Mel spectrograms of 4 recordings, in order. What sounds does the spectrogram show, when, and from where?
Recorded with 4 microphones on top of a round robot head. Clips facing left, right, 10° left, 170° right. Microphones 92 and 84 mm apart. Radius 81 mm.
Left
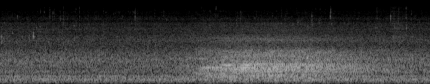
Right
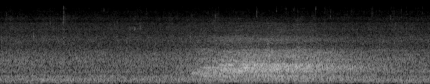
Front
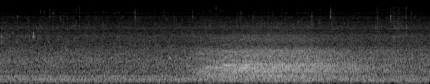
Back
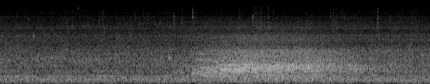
1.6 s laughter: 95° right, 3.5 m; by 3.9 s 115° right, 4.5 m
